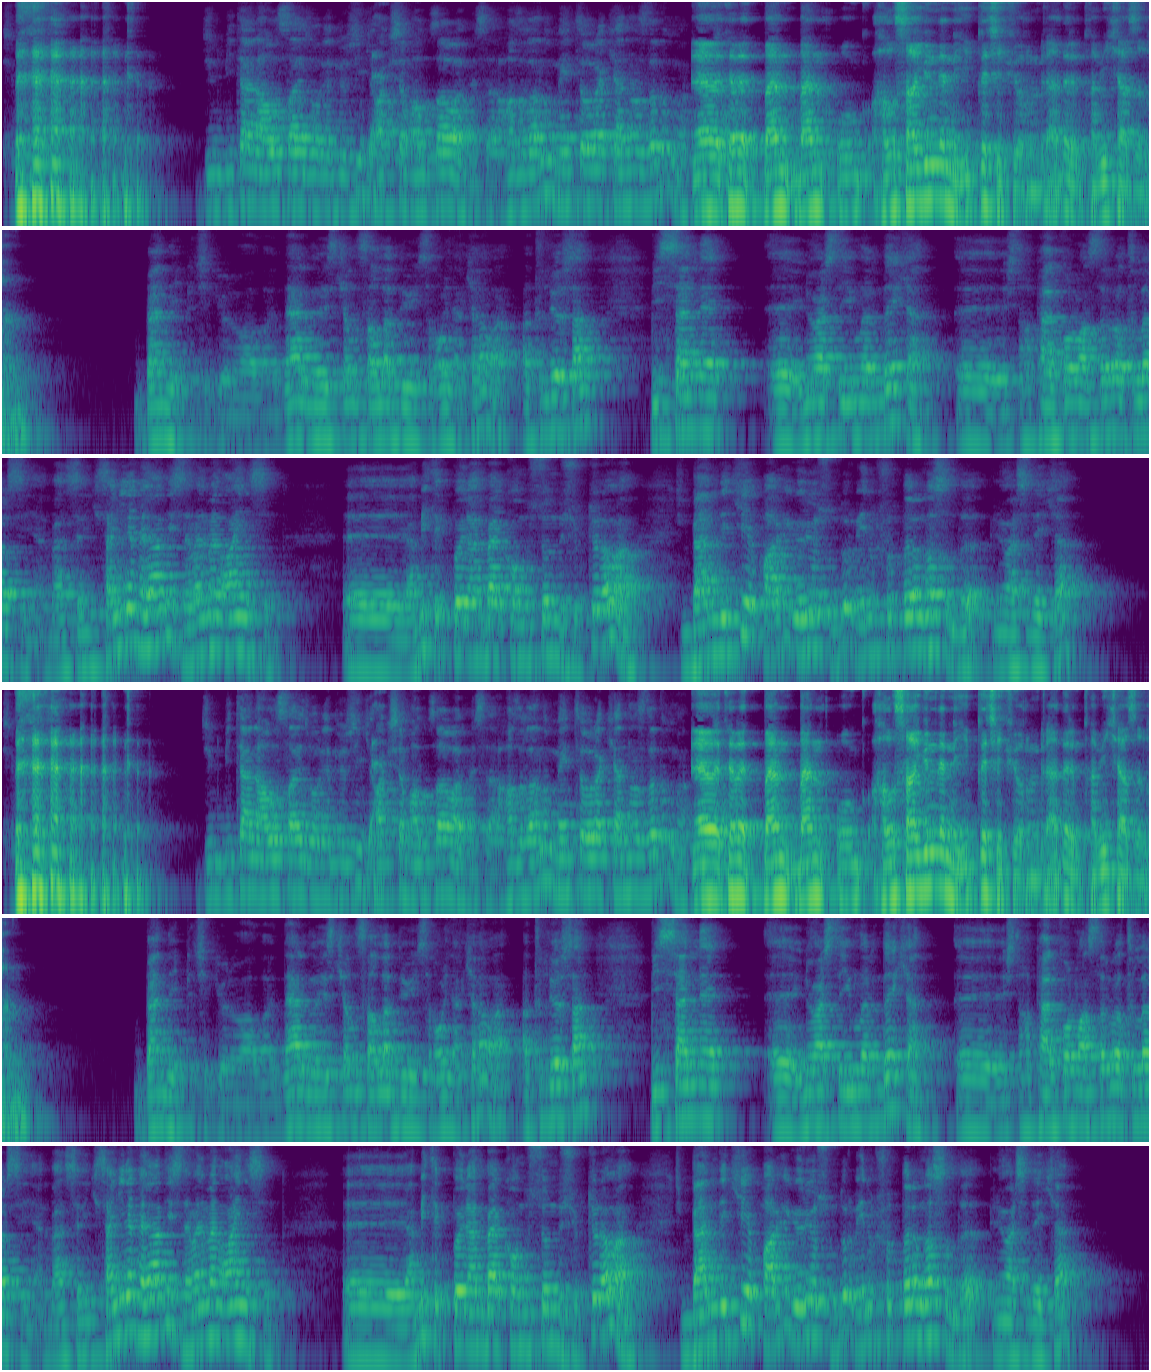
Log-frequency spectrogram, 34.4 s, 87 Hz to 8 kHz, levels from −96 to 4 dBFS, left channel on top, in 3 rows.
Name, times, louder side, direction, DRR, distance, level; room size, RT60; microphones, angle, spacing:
voice 1, 0.1-1.3 6.9-11.7, right 4 dB, 40° right, 8 dB, 0.6 m, -26 dB
voice 2, 2.0-6.9 7.2-7.3 12.9-17.7 18.0-18.6 19.1-20.7 21.0-25.7 26.3-29.3 29.7-33.6, right 1 dB, 90° right, 2 dB, 1.0 m, -33 dB
14.5 x 5.0 x 2.6 m, 0.81 s
head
